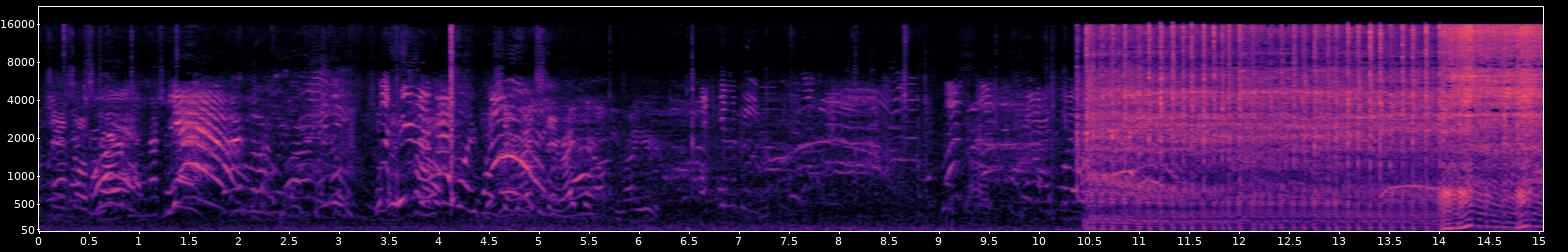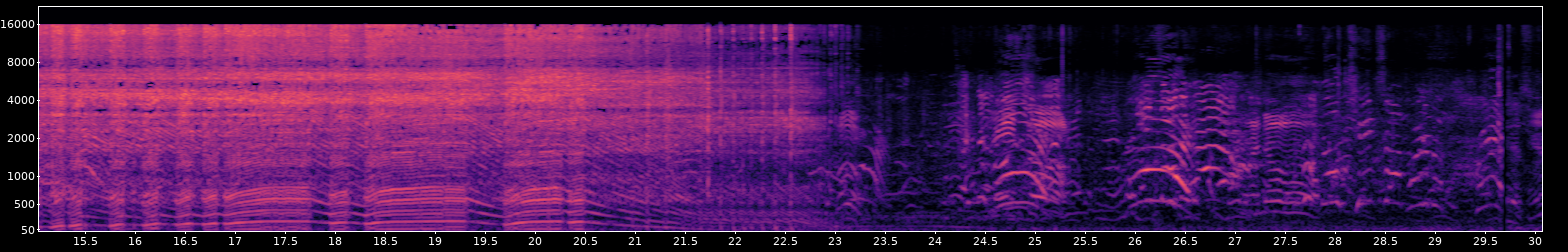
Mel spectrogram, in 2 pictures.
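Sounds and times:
gas chainsaw revving: 0:10.4 - 0:23.2.

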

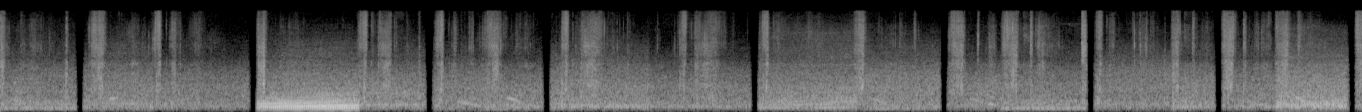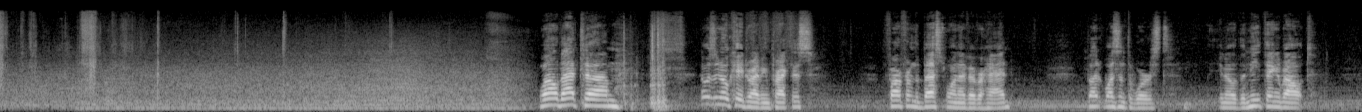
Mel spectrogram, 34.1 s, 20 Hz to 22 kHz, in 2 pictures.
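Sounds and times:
sneakers scuffing on asphalt: 0:04.5 - 0:06.3, 0:06.9 - 0:20.8.

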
